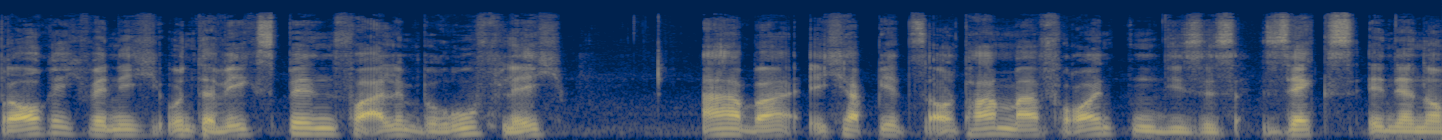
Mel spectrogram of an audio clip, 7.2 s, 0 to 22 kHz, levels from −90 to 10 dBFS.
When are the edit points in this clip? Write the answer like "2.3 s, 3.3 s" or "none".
4.8 s, 5.2 s, 6.2 s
